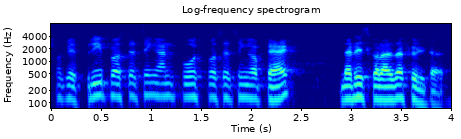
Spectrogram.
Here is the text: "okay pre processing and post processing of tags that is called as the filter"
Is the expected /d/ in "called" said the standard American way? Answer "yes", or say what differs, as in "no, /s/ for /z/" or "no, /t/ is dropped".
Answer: no, /d/ is dropped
